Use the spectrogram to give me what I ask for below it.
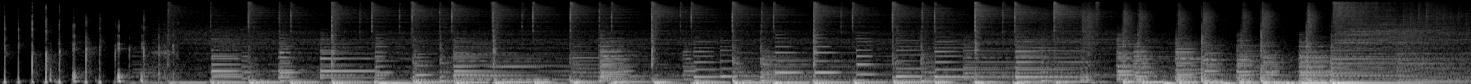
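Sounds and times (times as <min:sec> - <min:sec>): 
imitated clap of chickens laying eggs: 0:00.0 - 0:01.8
loud music with a heavy bass line: 0:01.4 - 0:14.6.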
